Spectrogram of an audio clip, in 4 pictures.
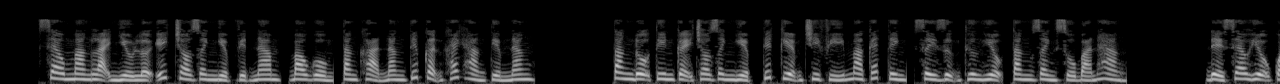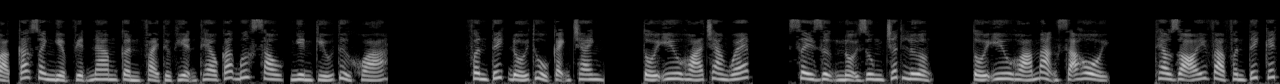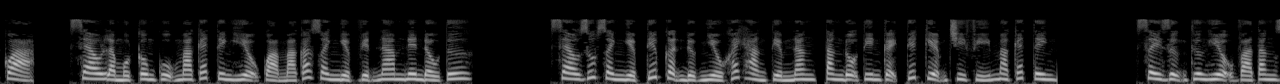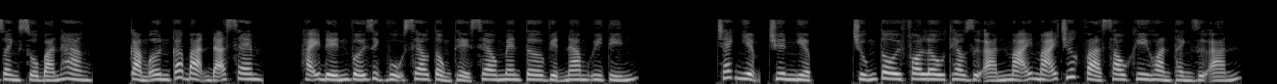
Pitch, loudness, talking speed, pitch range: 230 Hz, -23 LUFS, 215 wpm, 210-250 Hz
